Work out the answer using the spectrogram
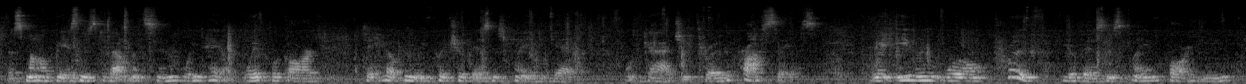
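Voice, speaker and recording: Hoarse woman speaking in an echoey room. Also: deep voice, far from the mic, noisy background. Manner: folksy, emphatic and conversational. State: hoarse, clearing her throat. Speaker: small business adviser. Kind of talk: presentation to an audience. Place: meeting room with an audience.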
